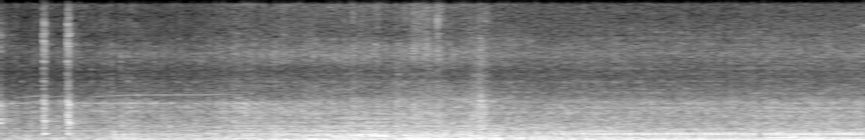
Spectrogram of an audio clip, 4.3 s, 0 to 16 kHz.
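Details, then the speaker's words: Rusi Royal GY6 scooter that stalled on the road, starting after its weak-spark spark plug was replaced with a new one. It fires up and settles into a steady, even idle with no misfire or stumble. It runs normally. "yung mga tropa at umandar na po siya, no?"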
